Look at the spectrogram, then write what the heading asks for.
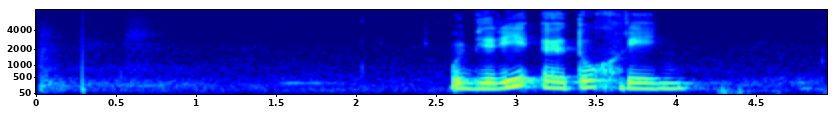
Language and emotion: Russian, neutral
